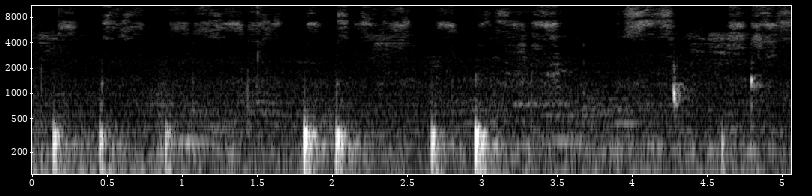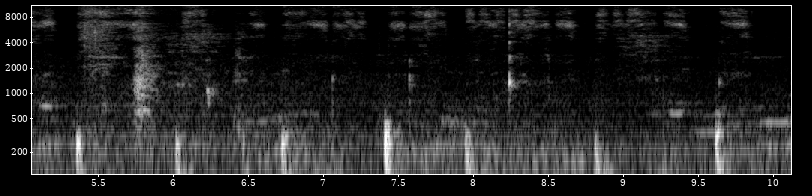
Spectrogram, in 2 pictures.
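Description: Faint marker pen writing on a whiteboard: scattered short taps and scratchy strokes as the letters are written.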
